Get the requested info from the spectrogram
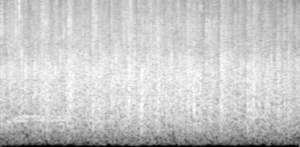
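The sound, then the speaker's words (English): An audience at a comedy performance in Burbank claps steadily for a few seconds in answer to being asked who has had jury duty, a dense, continuous patter of many hands at an even loudness with no voices rising above it. “How many people here have had jury duty? By a round of applause.”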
